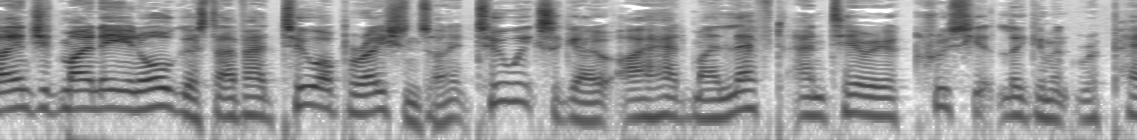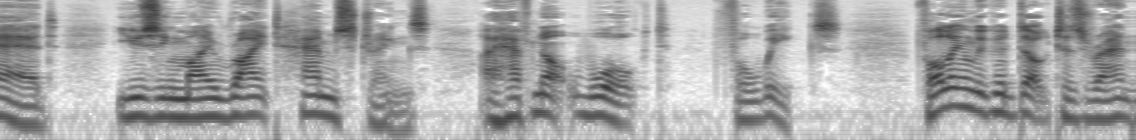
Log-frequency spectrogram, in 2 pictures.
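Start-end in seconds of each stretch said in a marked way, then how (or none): none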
